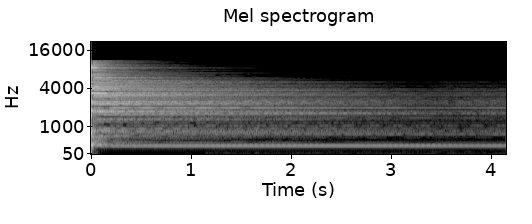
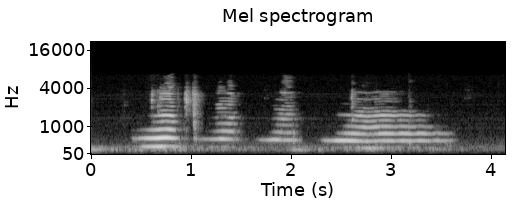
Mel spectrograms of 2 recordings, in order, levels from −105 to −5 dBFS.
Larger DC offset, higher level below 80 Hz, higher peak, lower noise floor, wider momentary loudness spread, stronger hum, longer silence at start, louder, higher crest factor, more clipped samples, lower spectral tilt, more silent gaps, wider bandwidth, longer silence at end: neither; about the same, under -90 dBFS vs under -90 dBFS; first, -4 dBFS vs -14 dBFS; about the same, -58 dBFS vs -61 dBFS; first, 25 LU vs 19 LU; neither; about the same, 0 s vs 0 s; about the same, -33 LUFS vs -31 LUFS; first, 32 dB vs 18 dB; neither; second, 4 dB/octave vs -1.5 dB/octave; neither; first, 11.5 kHz vs 6.8 kHz; second, 0 s vs 0.55 s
